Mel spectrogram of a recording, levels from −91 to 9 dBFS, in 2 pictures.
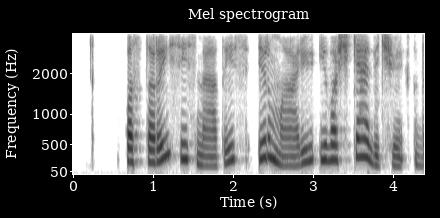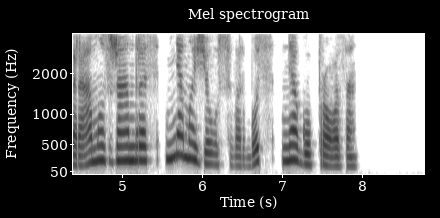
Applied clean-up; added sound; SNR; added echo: neural mask model Resemble Enhance denoiser.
